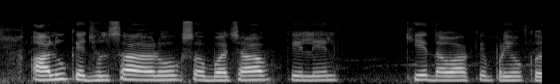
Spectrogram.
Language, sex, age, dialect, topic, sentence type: Maithili, male, 18-24, Southern/Standard, agriculture, question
